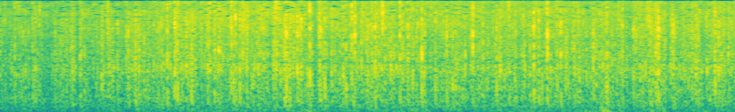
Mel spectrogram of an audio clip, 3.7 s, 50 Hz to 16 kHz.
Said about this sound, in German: 1. Juli 2024. Trainingsauftakt im Regen vor 600 Fans in Gettorf, einer Gemeinde im Kieler Umland.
